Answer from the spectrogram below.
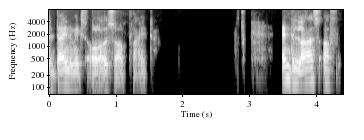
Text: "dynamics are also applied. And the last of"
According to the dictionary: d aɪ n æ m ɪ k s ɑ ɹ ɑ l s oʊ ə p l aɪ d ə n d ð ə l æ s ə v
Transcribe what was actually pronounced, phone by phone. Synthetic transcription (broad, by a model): d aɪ n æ m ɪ k s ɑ l ɑ l s oʊ ə p l aɪ d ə n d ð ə l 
